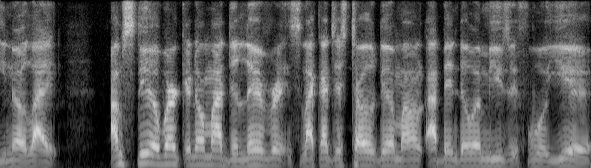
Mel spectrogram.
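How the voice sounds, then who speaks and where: A man speaks at a moderate pace with a Southern US accent, his medium-pitched voice fairly even in intonation, recorded dry and close with no echo on a very clean track with a silent background. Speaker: country rapper. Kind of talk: casual livestream chat. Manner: casual, laid-back.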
